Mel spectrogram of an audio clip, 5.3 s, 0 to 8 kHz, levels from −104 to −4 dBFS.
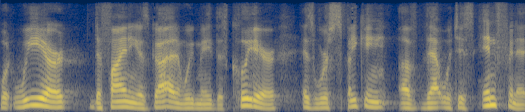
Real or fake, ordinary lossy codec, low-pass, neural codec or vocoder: fake; AAC, 48 kbps; 7.2 kHz; codec, 16 kHz, 0.8 kbps, ZipCodec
